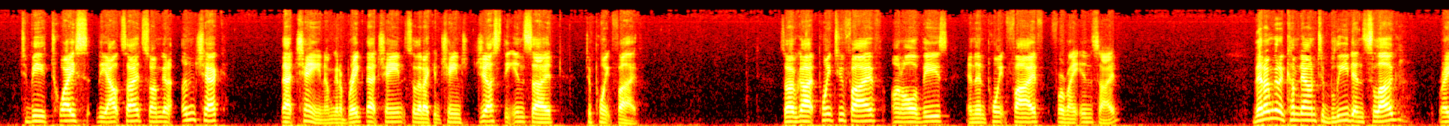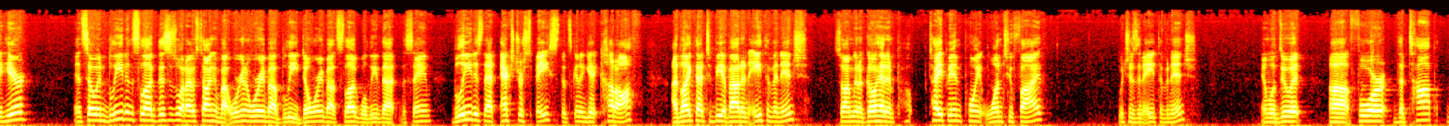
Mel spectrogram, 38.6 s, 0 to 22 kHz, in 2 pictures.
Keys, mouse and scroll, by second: 3.3 click, 6.7 click, 7.0-8.0 typing, 9.0 click, 18.4 click, 30.6 click, 32.1-33.5 typing, 35.0 click.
